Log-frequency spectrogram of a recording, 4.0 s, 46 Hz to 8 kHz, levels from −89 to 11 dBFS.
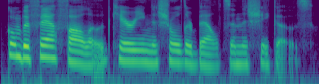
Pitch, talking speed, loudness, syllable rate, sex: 185 Hz, 135 wpm, -20 LUFS, 4.6 syllables/s, female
